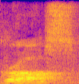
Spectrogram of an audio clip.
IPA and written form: grɑːs (grass)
